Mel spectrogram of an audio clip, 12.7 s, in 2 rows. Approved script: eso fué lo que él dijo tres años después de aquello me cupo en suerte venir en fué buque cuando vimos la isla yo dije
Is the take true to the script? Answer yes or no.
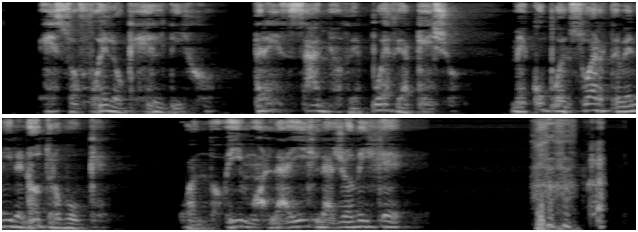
no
